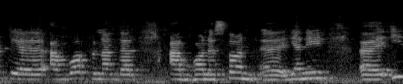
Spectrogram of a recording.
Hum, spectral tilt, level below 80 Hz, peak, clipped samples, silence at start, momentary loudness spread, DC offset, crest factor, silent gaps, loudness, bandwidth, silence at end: none; -4 dB/octave; -58 dBFS; -14 dBFS; under 0.1%; 0 s; 5 LU; under 0.1%; 16 dB; none; -29 LUFS; 12.5 kHz; 0 s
